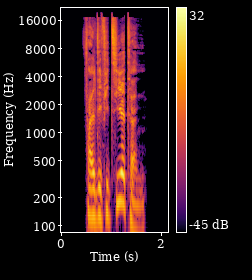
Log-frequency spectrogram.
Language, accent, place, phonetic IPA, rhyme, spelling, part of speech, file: German, Germany, Berlin, [ˌfalzifiˈt͡siːɐ̯tn̩], -iːɐ̯tn̩, falsifizierten, adjective / verb, De-falsifizierten.ogg
- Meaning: inflection of falsifiziert: 1. strong genitive masculine/neuter singular 2. weak/mixed genitive/dative all-gender singular 3. strong/weak/mixed accusative masculine singular 4. strong dative plural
